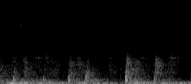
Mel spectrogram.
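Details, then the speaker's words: 2011 Ram 3500 (Cummins), wheel rocked at 3 and 9 o'clock during front ball joint replacement: dull uneven low clunks each rock, looseness in steering; suspected inner/outer tie rods or pitman arm, not confirmed. "There's something loose. So tie rod. Normally 3 to 9. When you shake it, you are shaking your tie rods, your steering components, I would say."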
